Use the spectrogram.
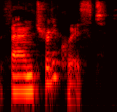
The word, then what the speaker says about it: ventriloquist: elite Hollywood because her father was a famous ventriloquist on the radio.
